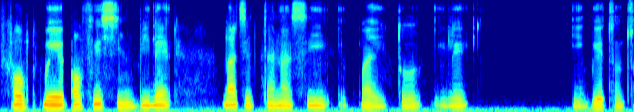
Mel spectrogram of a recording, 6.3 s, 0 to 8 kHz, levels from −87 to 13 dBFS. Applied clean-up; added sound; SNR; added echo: neural diffusion model UNIVERSE++.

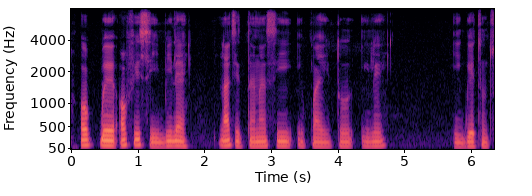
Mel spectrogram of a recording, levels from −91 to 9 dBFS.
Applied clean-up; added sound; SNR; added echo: none; none; none; none.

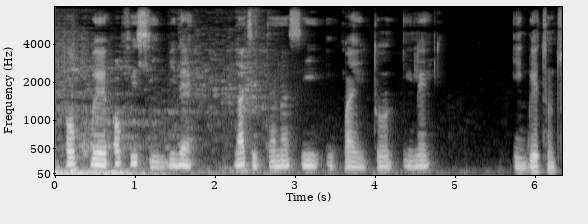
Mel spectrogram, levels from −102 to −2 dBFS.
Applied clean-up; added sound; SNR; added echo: classical method log-MMSE.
